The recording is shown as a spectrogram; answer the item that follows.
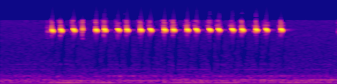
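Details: High, sharp cricket pulses from the spotted-wing hairy cricket, about twenty rapid, regularly spaced ticks delivered in a single run of roughly two and a half seconds.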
